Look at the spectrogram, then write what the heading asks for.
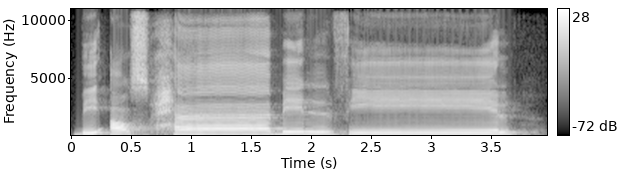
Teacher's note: باصحاب الفیل، صاد کو موٹا پڑا جائے گا، ہا کی آواز گلے کے درمیان سے آئے گی، ہا کے اوپر کھڑی زبر ہونے کی وجہ سے ہا کو لمبا کیا جائے گا اور فا کے بعد یا مدہ ہونے کی وجہ سے فا کو لمبا کیا جائے گا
